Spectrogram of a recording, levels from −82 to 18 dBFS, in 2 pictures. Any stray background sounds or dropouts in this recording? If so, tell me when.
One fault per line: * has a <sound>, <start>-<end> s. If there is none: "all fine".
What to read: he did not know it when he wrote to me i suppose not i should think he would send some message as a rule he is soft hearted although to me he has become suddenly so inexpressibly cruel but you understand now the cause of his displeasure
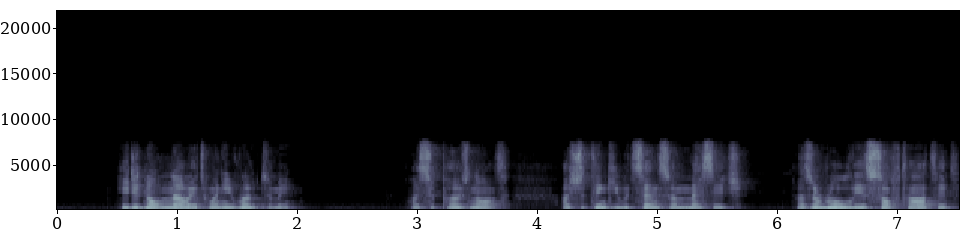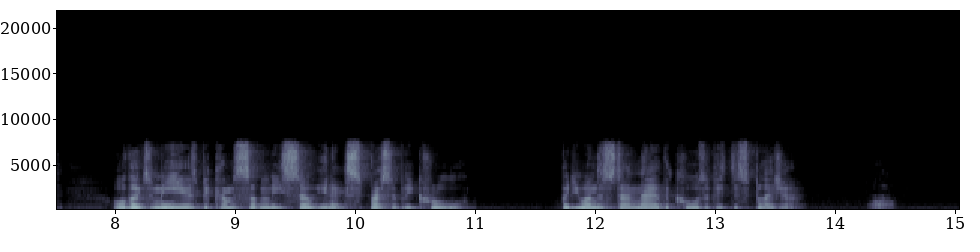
* has a bark, 14.3-14.5 s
